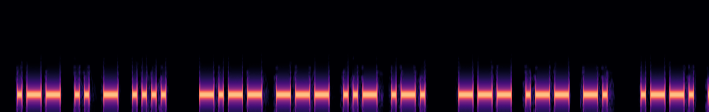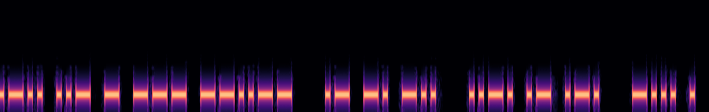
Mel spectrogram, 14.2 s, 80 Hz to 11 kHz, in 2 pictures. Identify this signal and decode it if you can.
Morse code, heard as a keyed tone, about 25 wpm, 600 Hz. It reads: WITH YOUR OWN PLUTO, AND FAR BE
